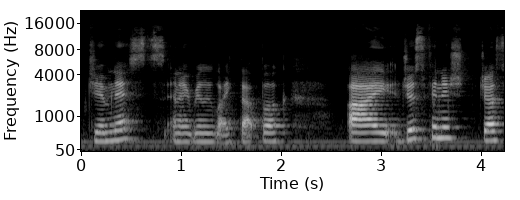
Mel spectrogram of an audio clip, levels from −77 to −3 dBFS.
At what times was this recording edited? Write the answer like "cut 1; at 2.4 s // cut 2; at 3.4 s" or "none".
none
